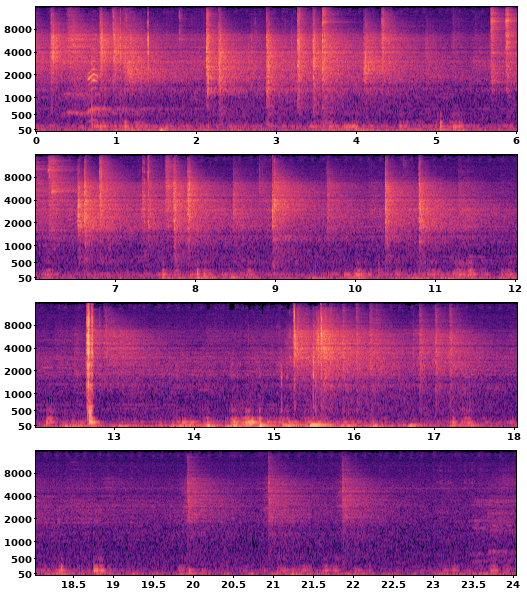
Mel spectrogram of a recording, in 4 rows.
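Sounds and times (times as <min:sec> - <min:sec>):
airsoft gun shots: 0:12.7 - 0:12.9.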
